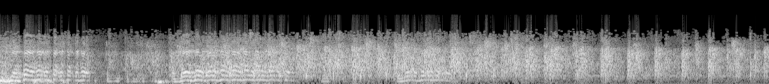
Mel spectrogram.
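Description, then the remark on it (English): Steady, dense applause from an audience at the end of a talk, many hands clapping at once, with voices and a few chuckles mixed in during the first half before the clapping carries on alone. “I think we all clap now, unless you have a question.”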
